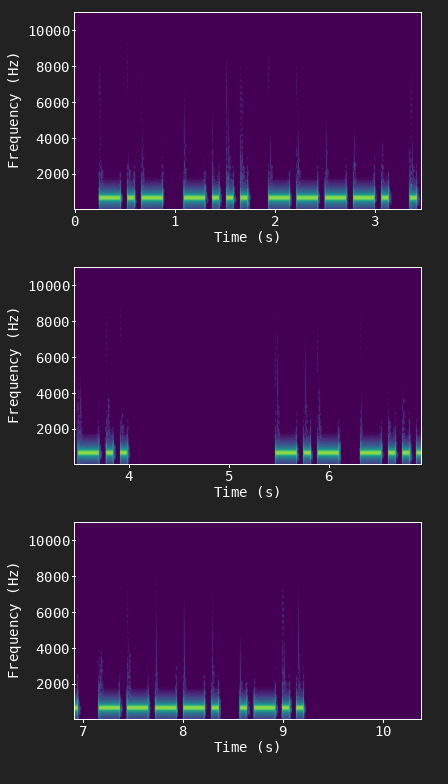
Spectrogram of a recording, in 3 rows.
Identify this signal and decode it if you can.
Morse code, heard as a keyed tone, about 17 wpm, 700 Hz. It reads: KB9L KB9L
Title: USA Call Signs - 4 Characters - Repeated 2x - 17wpm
